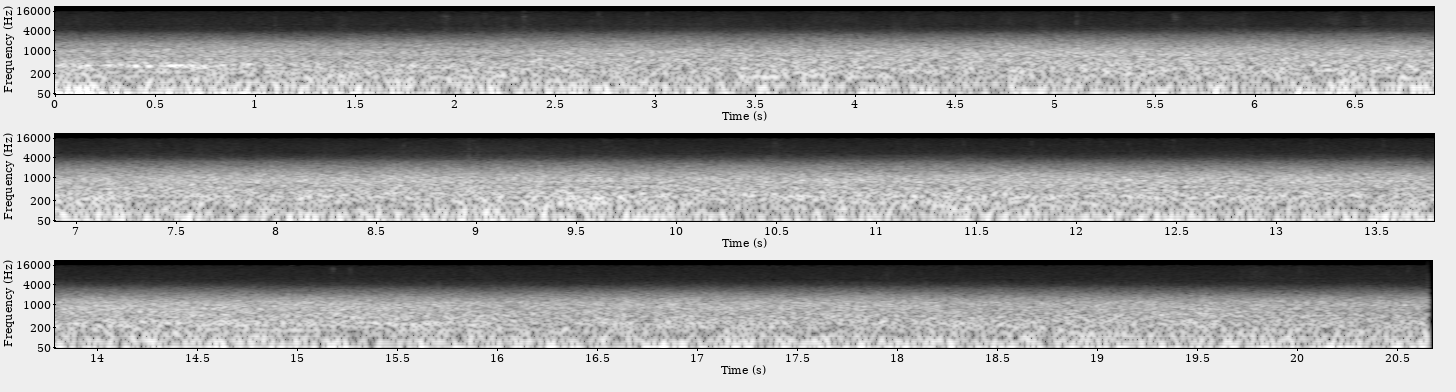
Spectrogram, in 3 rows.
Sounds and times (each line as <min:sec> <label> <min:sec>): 0:00.0 passenger train 0:06.8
